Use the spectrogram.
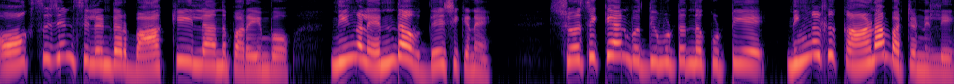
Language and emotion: Malayalam, angry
